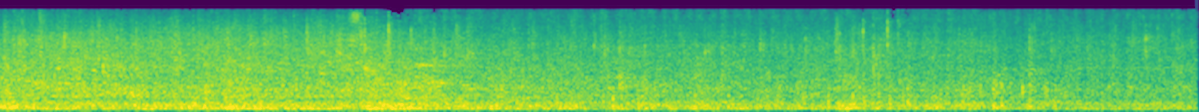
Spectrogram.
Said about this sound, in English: Did that work? I made it rain.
